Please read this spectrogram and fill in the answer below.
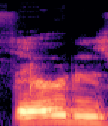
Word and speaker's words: Verity: book, and that is Verity's. Or or sorry, Verity. My wife gets really mad that I keep saying Verity's. Like, yes, whatever. I don't say his name exactly correct.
